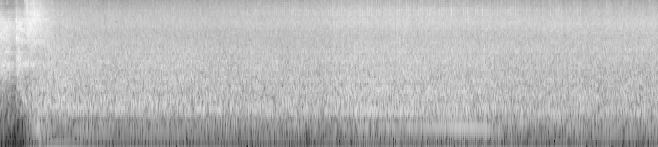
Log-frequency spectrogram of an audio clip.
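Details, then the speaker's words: GM Vortec engine project, petrol, no coolant in it, revving after first start: catches and runs up with a rough, uneven note that never clears, as if short of fuel to hold revs; owner suspects the fuel pump, unconfirmed. "is sweet as enough but I think it's not going to fuel I think the rubber poops of the good definitely the pump"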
